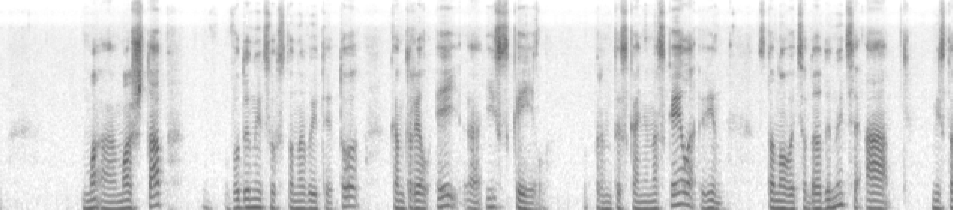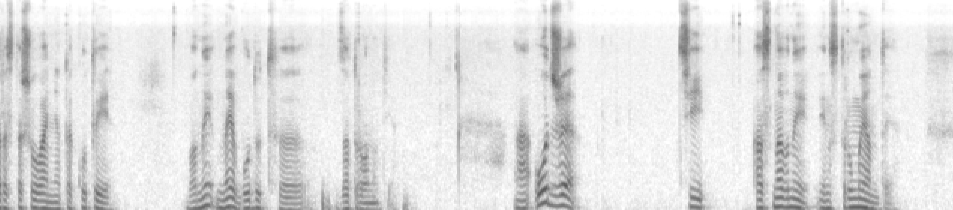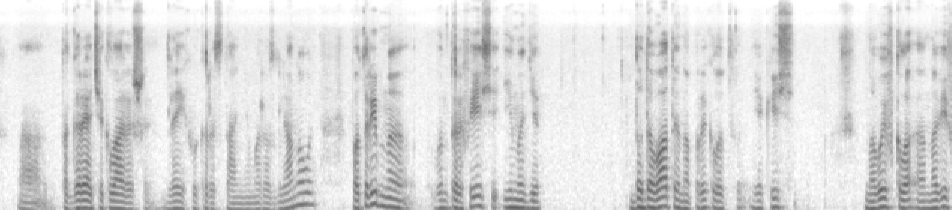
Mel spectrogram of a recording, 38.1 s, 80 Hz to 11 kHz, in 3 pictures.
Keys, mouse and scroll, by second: 17.2 click, 32.2 middle click, 35.0 click, 36.2 n, 37.5 middle click.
